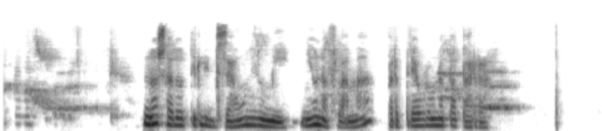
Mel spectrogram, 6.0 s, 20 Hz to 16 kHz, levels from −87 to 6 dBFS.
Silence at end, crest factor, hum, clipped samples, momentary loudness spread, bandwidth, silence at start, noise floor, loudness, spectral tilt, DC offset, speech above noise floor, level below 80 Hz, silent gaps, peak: 0.9 s; 18 dB; none; under 0.1%; 20 LU; 8.2 kHz; 0.15 s; -45 dBFS; -18 LUFS; -5 dB/octave; under 0.1%; 28 dB; -56 dBFS; none; -2 dBFS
